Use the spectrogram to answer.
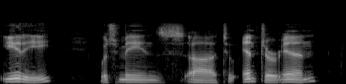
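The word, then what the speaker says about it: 入: This part by itself is pronounced iri, which means to enter in.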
